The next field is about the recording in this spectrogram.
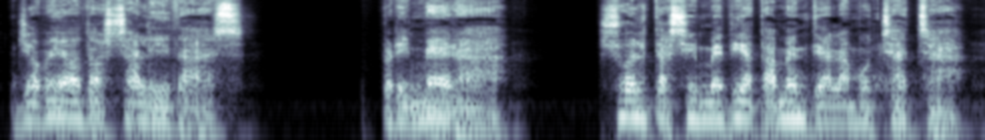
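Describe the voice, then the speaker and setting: A man voicing a cold, controlled witcher in a fantasy audiobook, speaking in a measured, deliberate way. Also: medium pitch, steady tone, vocal fry, breathy edge, heavily acted. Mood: cold threat. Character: cold, controlled male witcher bargaining for time. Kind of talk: dramatized fantasy audiobook dialogue.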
